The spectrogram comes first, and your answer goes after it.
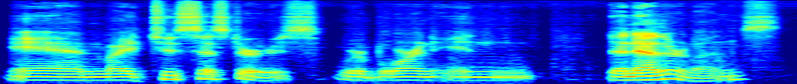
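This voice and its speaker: A man in his sixties with a Canadian accent, chatting casually as a show co-host and explaining plans in a halting, methodical way. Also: fairly low pitch, vocal fry, a bit bright, slightly rough. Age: 60s.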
